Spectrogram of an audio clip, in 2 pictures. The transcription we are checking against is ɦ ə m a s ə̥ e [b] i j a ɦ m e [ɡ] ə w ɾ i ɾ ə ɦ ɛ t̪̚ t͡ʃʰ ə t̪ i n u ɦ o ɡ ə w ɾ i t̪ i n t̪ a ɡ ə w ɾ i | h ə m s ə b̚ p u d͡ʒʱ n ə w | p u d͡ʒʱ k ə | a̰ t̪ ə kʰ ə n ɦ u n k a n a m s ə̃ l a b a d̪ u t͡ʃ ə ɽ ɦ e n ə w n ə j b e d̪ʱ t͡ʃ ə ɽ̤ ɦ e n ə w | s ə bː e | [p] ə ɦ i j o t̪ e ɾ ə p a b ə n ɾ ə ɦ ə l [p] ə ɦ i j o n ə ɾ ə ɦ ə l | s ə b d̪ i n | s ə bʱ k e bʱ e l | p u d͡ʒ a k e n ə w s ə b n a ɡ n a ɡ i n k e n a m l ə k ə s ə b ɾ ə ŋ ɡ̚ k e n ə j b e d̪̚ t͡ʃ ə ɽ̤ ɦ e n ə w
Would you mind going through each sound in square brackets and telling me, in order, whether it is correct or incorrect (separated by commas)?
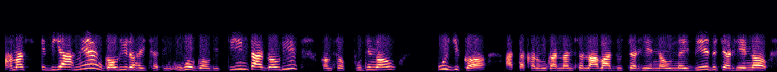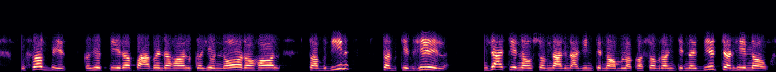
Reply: correct, correct, incorrect, incorrect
